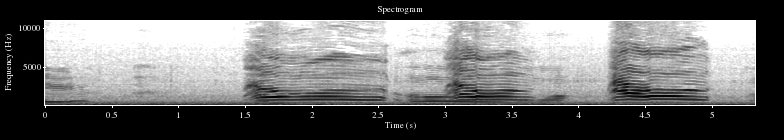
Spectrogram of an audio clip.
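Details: Pet cat Brutus the Beefcake, upset during a car ride to the vet, utters three long, loud, harmonic yowling meows, each about a second, spaced roughly every 1.3 seconds, over constant low vehicle rumble.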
